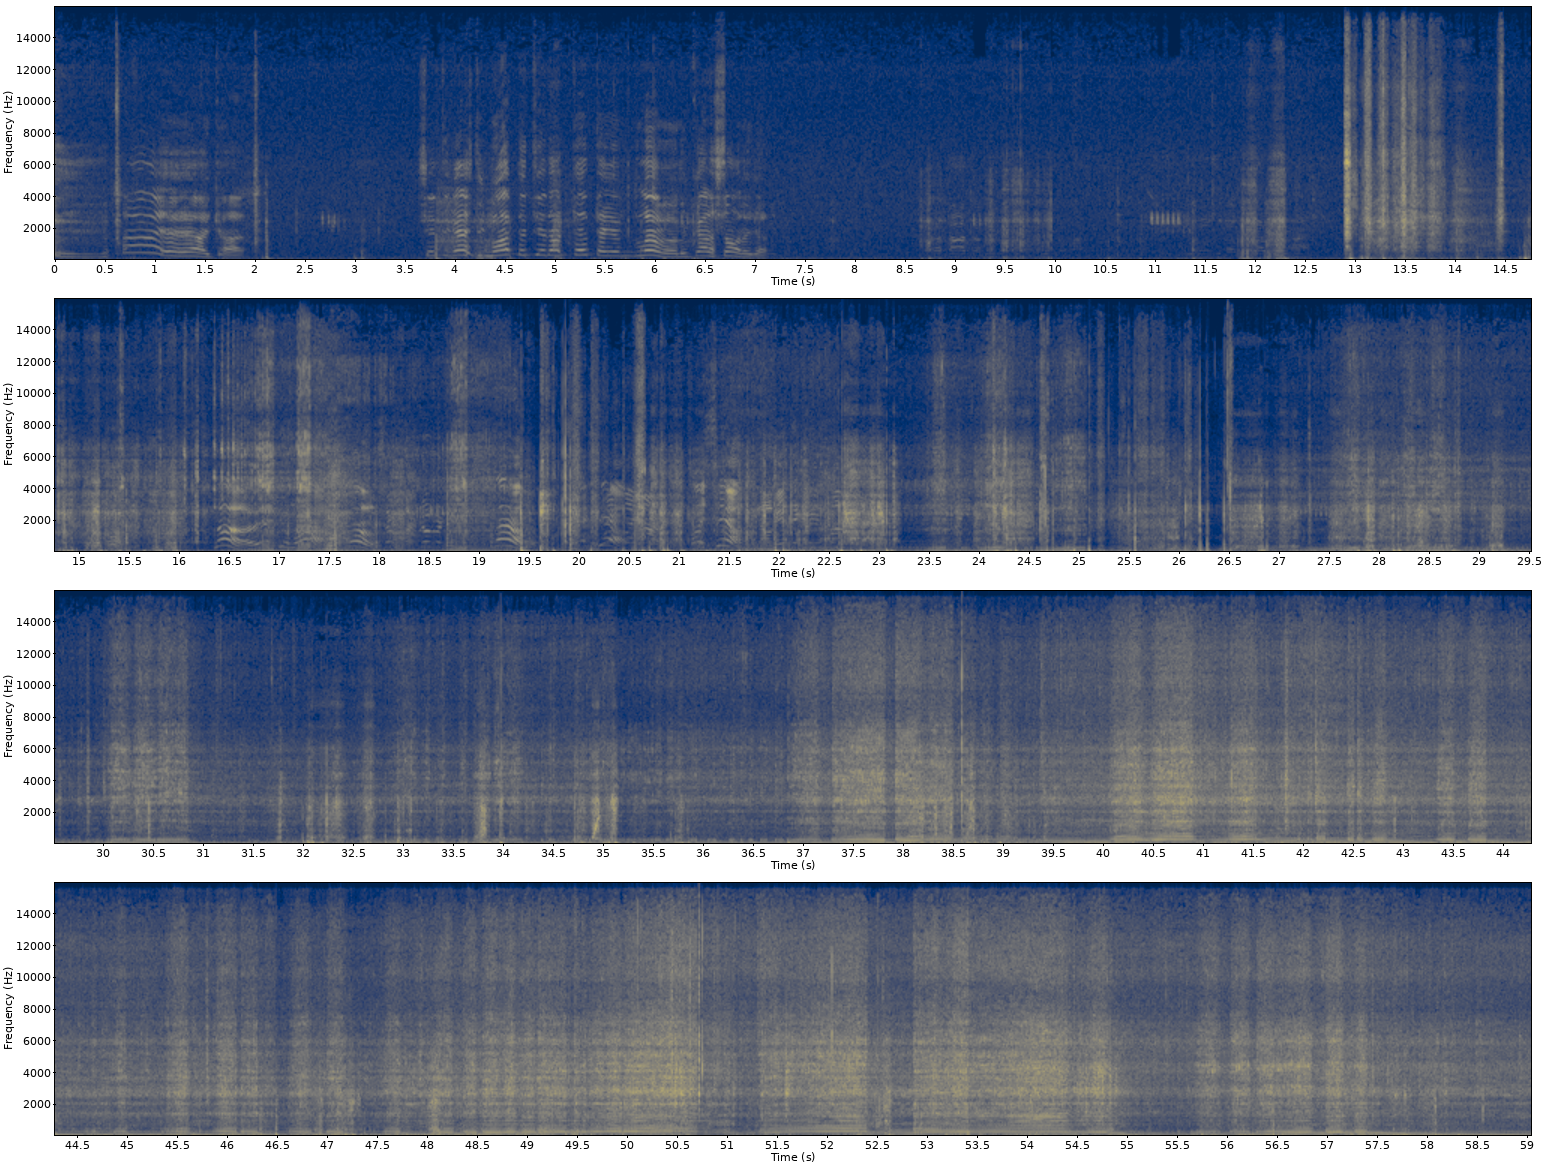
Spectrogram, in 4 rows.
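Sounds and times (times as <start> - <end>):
buggy engine revving: 12.9 - 59.0
engine knocks and clatter: 12.9 - 59.0.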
